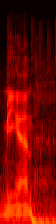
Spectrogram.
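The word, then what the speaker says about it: Mỹ An: I did a video not long ago about Pig Gym, which is in Mai An or My An. I think the official pronunciation is actually My An, after speaking to Vietnamese people.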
